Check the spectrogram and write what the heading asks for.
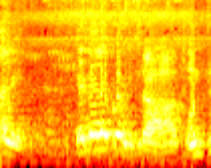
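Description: A man's voice on stage, drawn out for about a second with a wavering, sliding pitch, starting under a second in after a short pause.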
